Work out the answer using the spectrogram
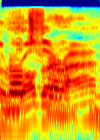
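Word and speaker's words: Rothera: Ja, want jij beschrijft onder andere het onderzoekstation uh, eh, Rotera, zeg ik dat goed? – Ja, nou, het is een Britse station, Rotera. Rotera, ja.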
